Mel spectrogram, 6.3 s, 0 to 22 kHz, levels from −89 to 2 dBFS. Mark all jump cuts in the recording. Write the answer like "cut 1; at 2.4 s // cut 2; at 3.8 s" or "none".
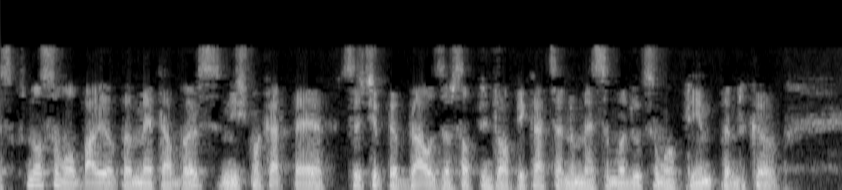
cut 1; at 2.5 s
